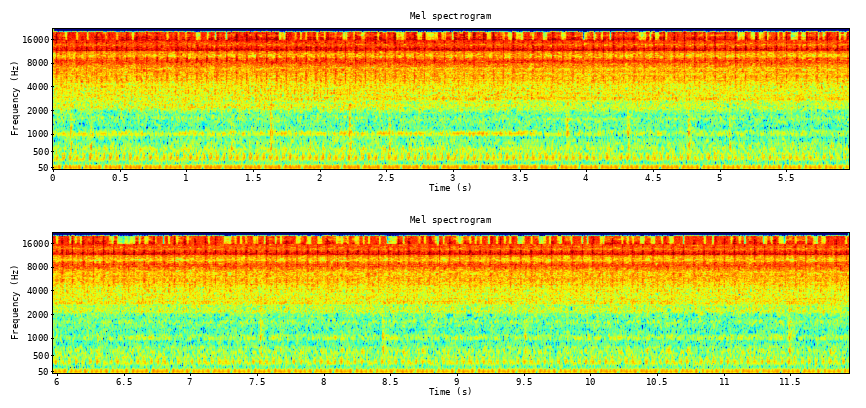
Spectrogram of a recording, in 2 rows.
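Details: 1994 Alfa Romeo 3.0 24v QV at warm idle: smooth when cold, but after about 4 minutes sharp knocks break through at uneven roughly one-second intervals; engine knock returning when warm.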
